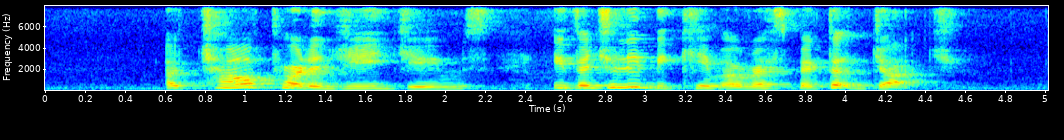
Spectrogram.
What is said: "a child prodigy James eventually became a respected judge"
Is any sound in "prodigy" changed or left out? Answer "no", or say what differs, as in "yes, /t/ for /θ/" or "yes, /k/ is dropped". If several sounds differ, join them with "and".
no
